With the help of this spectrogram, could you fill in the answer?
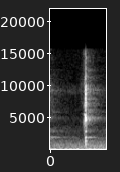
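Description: A single knock on the bowl housing of an iBright ZE 11 bi-LED projector headlight (2.5 inch, 50/60 W) gives a short, dense tick. The tick is bright and high-pitched and dies away almost at once, with no ringing. This marks a thick, solid, premium bowl.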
